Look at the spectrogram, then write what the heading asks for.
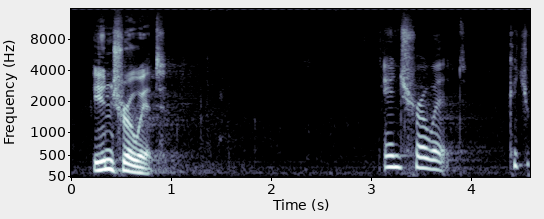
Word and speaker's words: introit: as the priest prepared to offer communion alternate pronunciations there's two so we have introit is the main one then we have of introit and intet could you pronounce all of them again please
